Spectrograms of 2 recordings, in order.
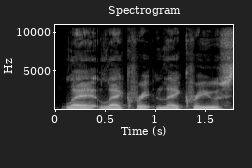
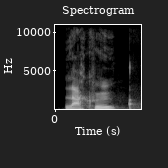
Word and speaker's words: Le Creuset: Le Creuset. How do you say that brand? Le Creuset? Le Creuse? La Crue?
